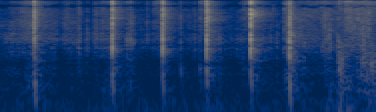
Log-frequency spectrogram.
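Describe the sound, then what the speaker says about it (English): Thick paper pages of a colouring book flipped by hand, six or seven crisp papery snaps in a fairly steady rhythm, close and clear in a quiet room. "the paper feels really thick. Like, listen to this."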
